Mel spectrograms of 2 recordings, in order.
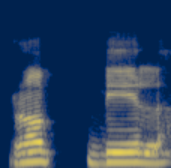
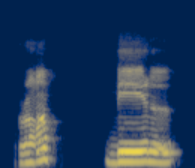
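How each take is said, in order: The two takes are said the same way.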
